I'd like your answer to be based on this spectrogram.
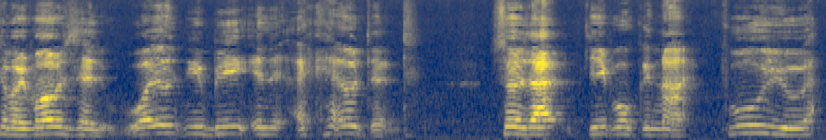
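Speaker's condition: Cerebral palsy; cerebral palsy since childhood

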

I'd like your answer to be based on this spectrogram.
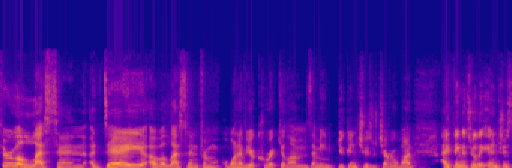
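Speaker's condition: No condition

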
